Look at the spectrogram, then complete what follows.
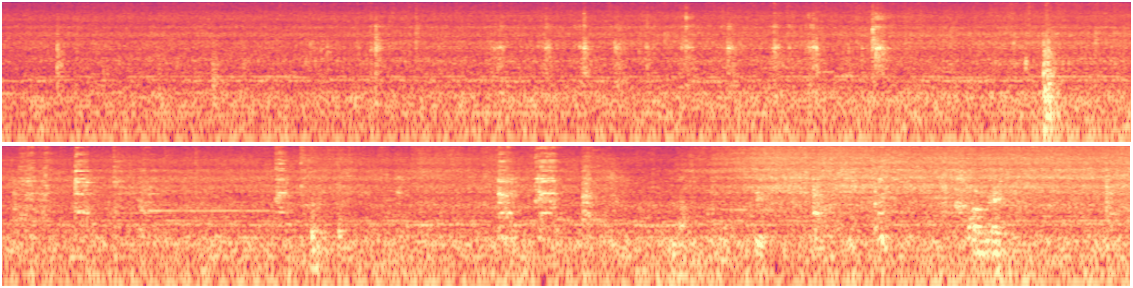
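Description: Chateaubriand fillet steak sizzling on a hot teppanyaki griddle, with scattered light clicks and taps. About fourteen seconds in, the sizzle grows louder as sliced onions go onto the hot plate and a steel spatula works them.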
